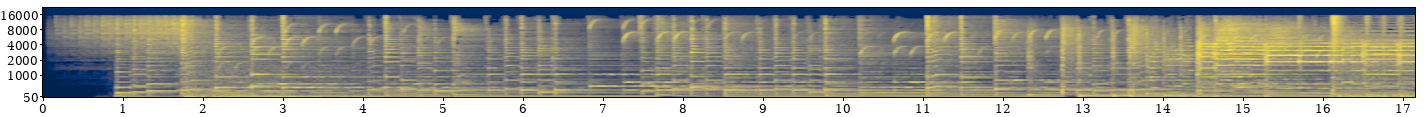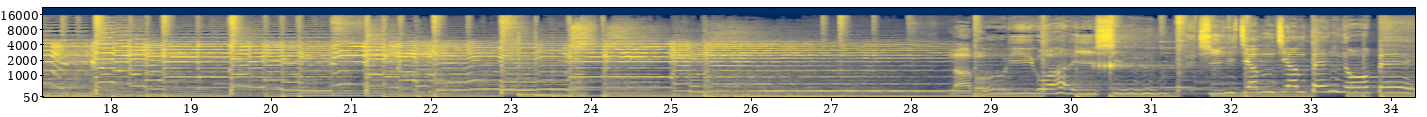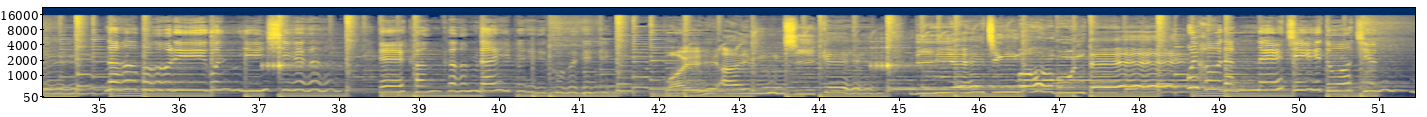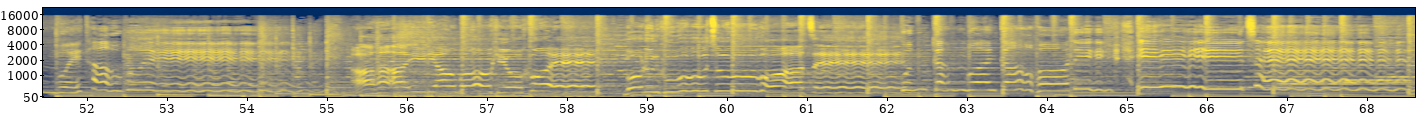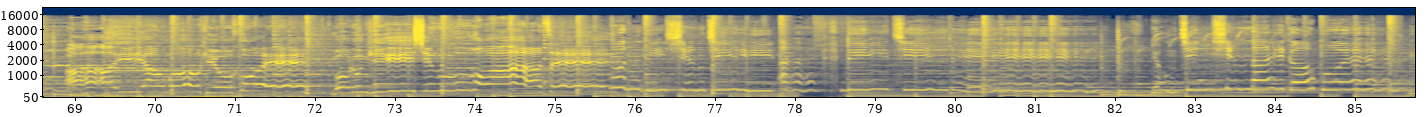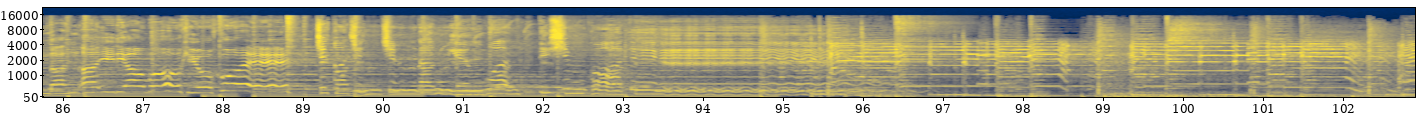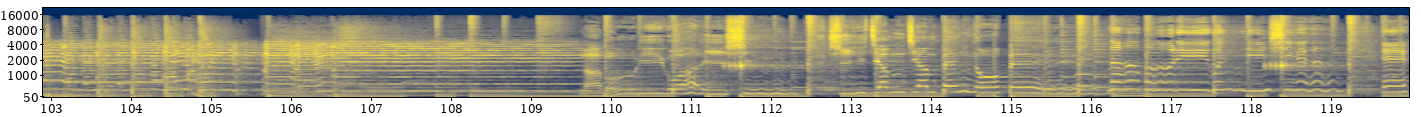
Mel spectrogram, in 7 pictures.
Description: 音乐类型：台语歌曲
